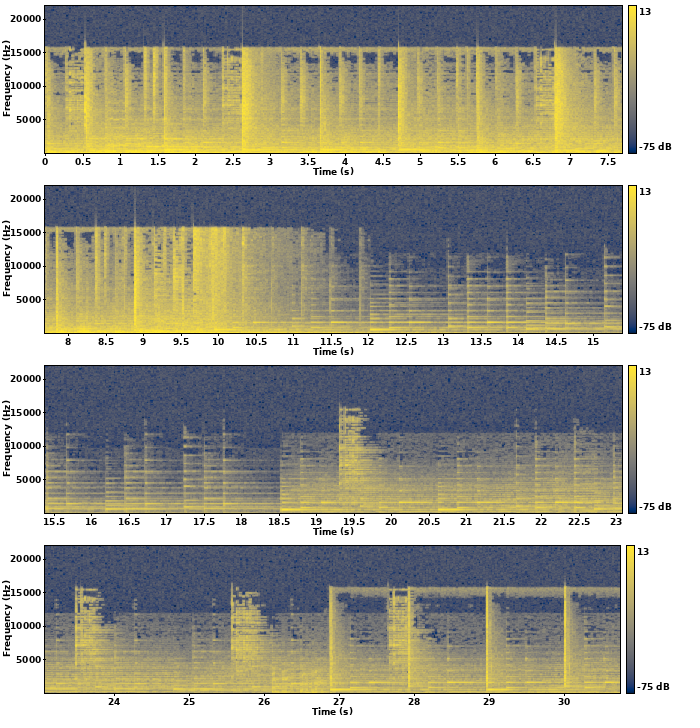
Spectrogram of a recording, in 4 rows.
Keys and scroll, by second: 22.5 ctrl+d, 24.1 ctrl+g.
